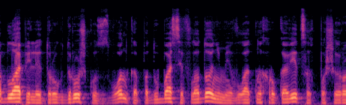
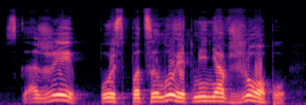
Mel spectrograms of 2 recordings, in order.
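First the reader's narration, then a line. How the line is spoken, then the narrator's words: Joyful laughing reply. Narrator (Russian): ответил король, и они оба радостно расхохотались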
